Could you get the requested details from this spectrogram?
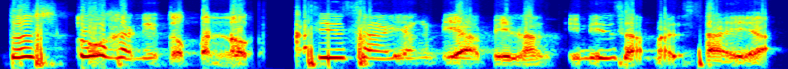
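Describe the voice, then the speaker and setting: A middle-aged woman, telling a personal testimony in an animated, emotional way. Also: very high-pitched, normal speed, creaky, dry recording, muffled recording. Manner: animated, acts out the people she quotes.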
